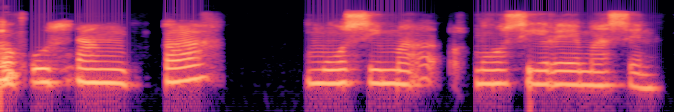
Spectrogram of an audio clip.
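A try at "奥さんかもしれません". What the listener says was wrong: Hai, okusang gitu. Kamu shiremasen tidak boleh dipisah ya. Okusangka bukan begitu. Okusang kamu shiremasen gitu.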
